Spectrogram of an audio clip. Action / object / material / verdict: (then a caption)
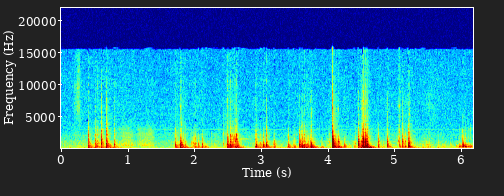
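scrape / textured plastic container wall scratched with a pointed tool / plastic / none. A black pointed pointer tool scratches and taps a white textured plastic surface that appears to be the wall of a hollow container, with a silver-bodied pointer also shown. Quiet, irregular bursts of dry, raspy scratching alternate with short taps, each dying away almost at once, with brief silent gaps between them.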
